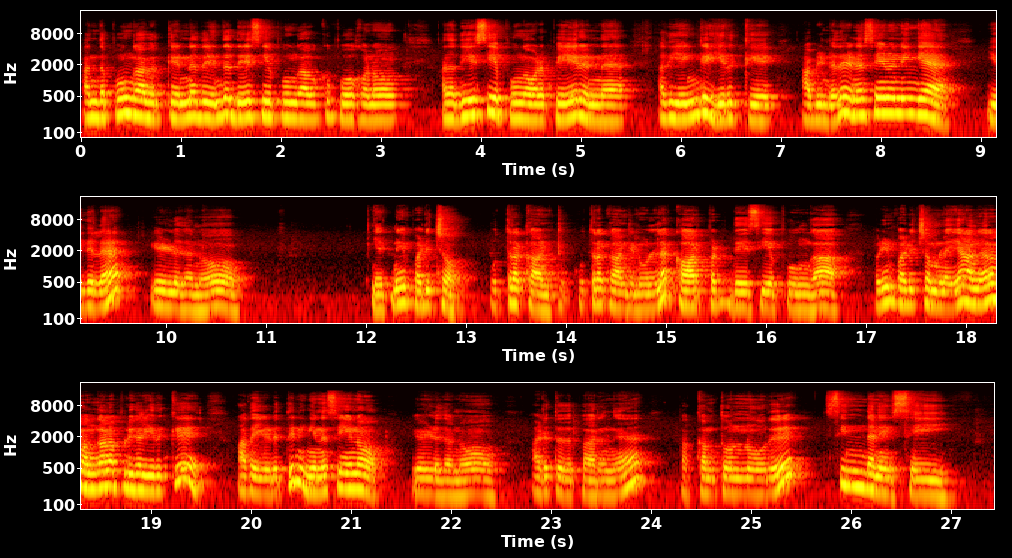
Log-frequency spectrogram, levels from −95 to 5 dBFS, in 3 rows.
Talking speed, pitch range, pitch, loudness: 105 wpm, 165-200 Hz, 175 Hz, -23 LUFS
